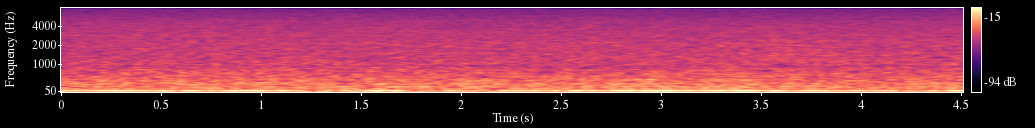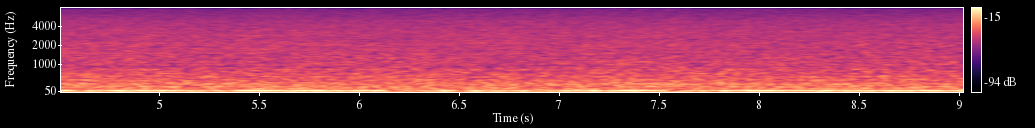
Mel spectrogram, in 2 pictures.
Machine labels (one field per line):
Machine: fan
